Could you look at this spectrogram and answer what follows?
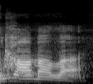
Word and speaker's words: Kamala: mispronouncing her name on purpose her name is Kamala that's not that's that's that's literally a pronunciation that's not an accent I just I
